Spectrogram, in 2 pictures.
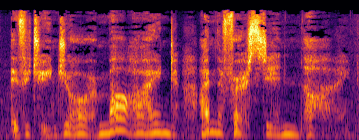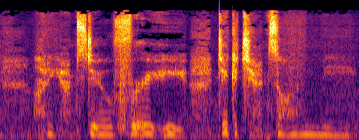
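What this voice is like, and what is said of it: Sings in a Snoke character voice. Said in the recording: “my Snoke impression singing one of his favorite ABBA songs ... I know, it's pretty good.”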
